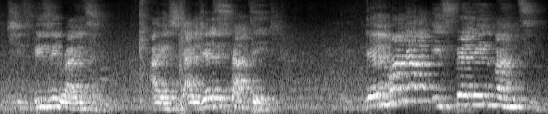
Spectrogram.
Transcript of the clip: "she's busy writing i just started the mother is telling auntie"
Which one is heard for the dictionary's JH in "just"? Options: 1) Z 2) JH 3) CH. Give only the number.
2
